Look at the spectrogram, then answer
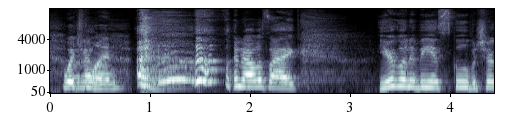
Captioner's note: laughs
